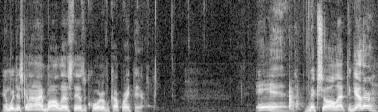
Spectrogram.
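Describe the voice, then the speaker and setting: A man hosting a cooking video, talking through a recipe in his kitchen in a halting, meandering way. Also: medium pitch, lively intonation, warm tone, dull audio, slight background noise. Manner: halting, meandering, searches for words. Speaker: cooking show host demonstrating recipes. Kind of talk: unscripted cooking demonstration. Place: home kitchen indoors.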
